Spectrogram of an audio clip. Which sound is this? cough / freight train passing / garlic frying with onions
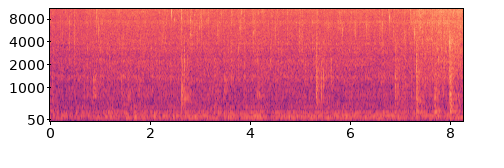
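garlic frying with onions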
